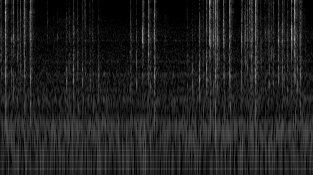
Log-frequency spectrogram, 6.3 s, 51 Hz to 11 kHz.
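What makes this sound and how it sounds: Fingertips type rapidly on a gray AJAZZ 308i wireless Bluetooth keyboard with round plastic keycaps. The key taps are short, bright plastic clicks that die away almost instantly, over a steady low rumble throughout.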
